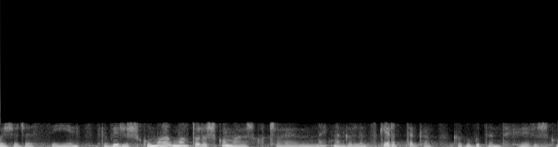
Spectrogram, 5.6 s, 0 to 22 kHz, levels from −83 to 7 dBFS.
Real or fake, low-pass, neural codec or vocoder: fake; 3.6 kHz; codec, 16 kHz in and 24 kHz out, 0.9 kbps, LongCat-Audio-Codec, fine tuned four codebook decoder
